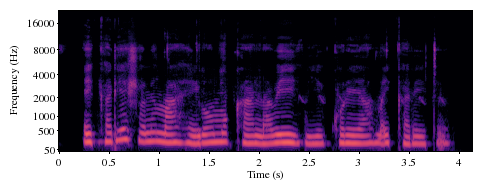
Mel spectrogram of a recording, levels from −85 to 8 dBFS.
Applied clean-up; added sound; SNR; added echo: neural mask model Resemble Enhance denoiser.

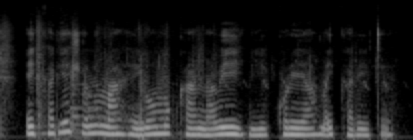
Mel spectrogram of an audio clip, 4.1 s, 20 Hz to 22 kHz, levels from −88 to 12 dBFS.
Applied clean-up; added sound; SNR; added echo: neural mask model RNNoise.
